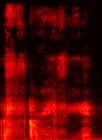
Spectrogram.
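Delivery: slow whispered disbelief; real shaken whisper; awed whisper. Real, not acted. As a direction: whisper it, overwhelmed. Overwhelmed by the reading.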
